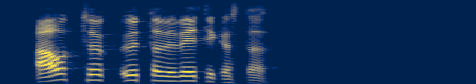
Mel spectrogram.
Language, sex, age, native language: Icelandic, male, 30-39, Icelandic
